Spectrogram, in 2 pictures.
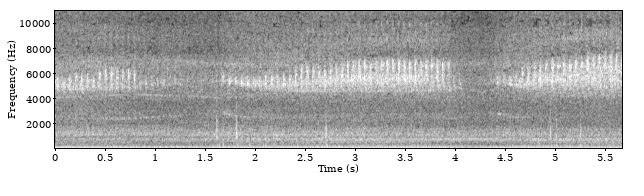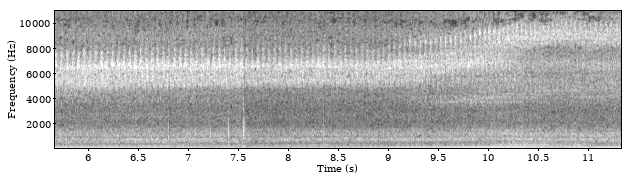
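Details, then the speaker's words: Duramax diesel truck idling: faint squeak with light irregular ticks; suspected exhaust leak at the driver-side manifold near the up pipe, manifold gasket swap planned, unconfirmed. "So as you can tell, it's a little squeaky. And from when we were looking at the heads, it looks like on the driver's side, right by the up pipe, it looks like the manifold might be leaking."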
